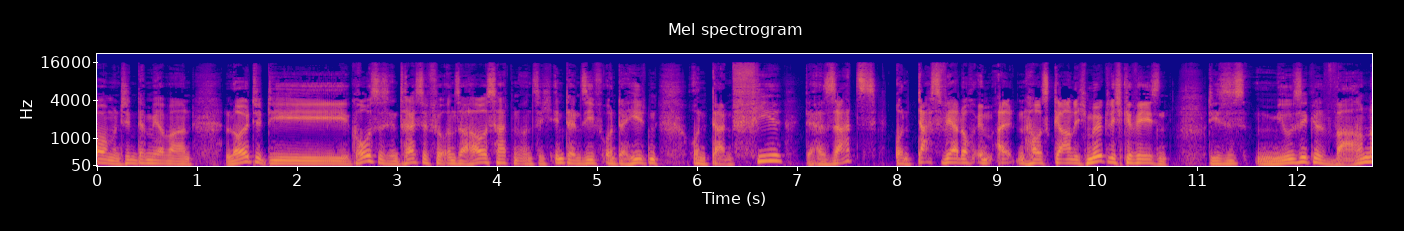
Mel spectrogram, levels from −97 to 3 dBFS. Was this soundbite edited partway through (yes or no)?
yes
